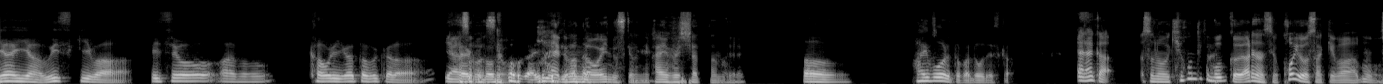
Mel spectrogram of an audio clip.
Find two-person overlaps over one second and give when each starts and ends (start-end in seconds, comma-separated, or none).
4.4-6.0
